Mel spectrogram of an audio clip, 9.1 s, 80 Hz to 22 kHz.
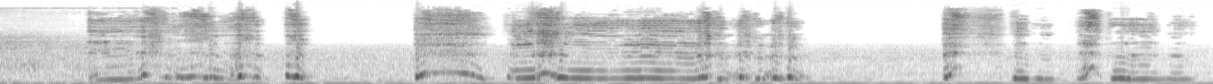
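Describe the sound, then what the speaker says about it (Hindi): A small child of about four or five cries in an animated story, a voice actor performing close, whimpering sobs and wailing moans in several bursts with brief pauses between them. "वहाँ उसने देखा कि एक 4-5 साल का बच्चा रो रहा था"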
